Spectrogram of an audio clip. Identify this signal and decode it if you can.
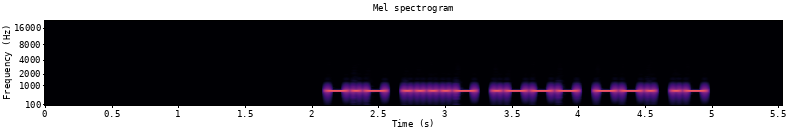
Morse code, heard as a keyed tone, about 25 wpm, 700 Hz. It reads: K4JGA
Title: USA Call Signs - 5 Characters - Repeated 3x - 25wpm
